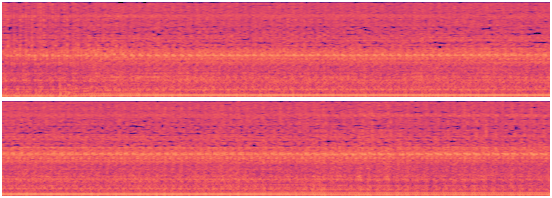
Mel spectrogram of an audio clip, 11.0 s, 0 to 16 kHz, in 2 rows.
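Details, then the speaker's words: Mitsubishi L300 diesel with a cracked cylinder head: idle has a heavy, slightly uneven beat and wavering revs, sounding down on power; the crack let water into the combustion chamber, causing water hammer and a bent connecting rod that required an engine overhaul. "suaranya pun kayak kurang bertenaga goyangannya mesin dan rpm nya itu tidak berkenan"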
